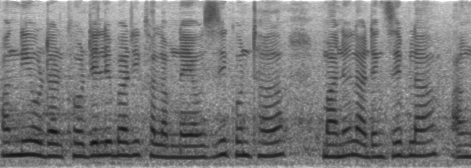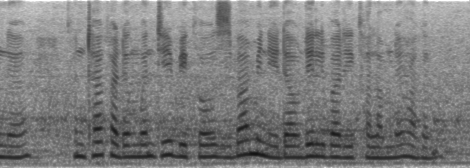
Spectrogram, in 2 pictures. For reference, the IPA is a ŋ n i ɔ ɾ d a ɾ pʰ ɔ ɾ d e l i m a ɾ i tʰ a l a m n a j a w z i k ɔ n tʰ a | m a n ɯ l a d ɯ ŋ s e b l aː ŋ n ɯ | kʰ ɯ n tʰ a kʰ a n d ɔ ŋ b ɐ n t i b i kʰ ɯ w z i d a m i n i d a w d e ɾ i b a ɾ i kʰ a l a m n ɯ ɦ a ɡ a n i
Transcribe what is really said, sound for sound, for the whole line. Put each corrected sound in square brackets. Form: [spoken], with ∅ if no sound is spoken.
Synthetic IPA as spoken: a ŋ n i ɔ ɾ d a ɾ [kʰ] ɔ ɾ d e l i [b] a ɾ i [kʰ] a l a m n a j a w z i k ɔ n tʰ a | m a n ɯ l a d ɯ ŋ [z] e b l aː ŋ n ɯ | kʰ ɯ n tʰ a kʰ a [∅] d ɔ ŋ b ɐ n t i b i kʰ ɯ w z i [b] a m i n i d a w d e [l] i b a ɾ i kʰ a l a m n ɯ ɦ a ɡ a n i

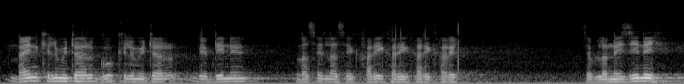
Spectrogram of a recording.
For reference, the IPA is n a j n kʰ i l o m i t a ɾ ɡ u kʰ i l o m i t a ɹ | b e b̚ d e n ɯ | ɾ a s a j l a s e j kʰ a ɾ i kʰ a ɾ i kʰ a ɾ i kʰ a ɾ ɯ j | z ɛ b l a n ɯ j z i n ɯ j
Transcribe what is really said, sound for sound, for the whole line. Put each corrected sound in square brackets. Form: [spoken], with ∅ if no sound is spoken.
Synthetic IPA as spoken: n a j n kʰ i l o m i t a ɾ ɡ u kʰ i l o m i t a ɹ | b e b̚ d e n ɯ | [l] a s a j l a s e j kʰ a ɾ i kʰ a ɾ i kʰ a ɾ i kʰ a ɾ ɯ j | z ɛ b l a n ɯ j z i n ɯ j

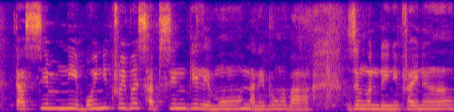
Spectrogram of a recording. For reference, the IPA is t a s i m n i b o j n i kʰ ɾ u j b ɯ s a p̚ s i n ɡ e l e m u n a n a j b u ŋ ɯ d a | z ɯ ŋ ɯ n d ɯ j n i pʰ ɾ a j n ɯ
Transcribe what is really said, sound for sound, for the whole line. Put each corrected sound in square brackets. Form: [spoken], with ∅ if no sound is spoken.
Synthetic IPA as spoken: t a s i m n i b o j n i kʰ ɾ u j b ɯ s a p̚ s i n ɡ e l e m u n a n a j b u ŋ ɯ [b] a | z ɯ ŋ ɯ n d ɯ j n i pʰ ɾ a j n ɯ

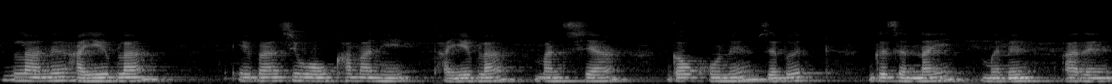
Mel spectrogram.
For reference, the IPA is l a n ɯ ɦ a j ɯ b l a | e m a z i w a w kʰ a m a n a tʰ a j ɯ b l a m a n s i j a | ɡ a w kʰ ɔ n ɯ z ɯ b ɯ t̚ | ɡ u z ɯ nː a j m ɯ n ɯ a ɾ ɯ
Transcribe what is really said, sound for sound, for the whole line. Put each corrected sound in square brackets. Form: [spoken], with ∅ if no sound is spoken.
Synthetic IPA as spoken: l a n ɯ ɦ a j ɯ b l a | e [b] a z i w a w kʰ a m a n [i] tʰ a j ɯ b l a m a n s i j a | ɡ a w kʰ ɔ n ɯ z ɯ b ɯ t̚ | ɡ [ɯ] z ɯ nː a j m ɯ n ɯ a ɾ ɯ

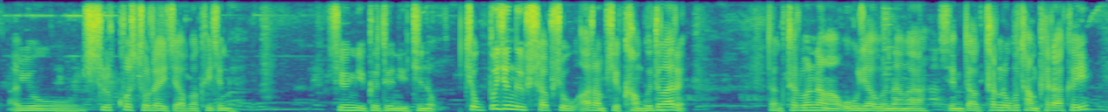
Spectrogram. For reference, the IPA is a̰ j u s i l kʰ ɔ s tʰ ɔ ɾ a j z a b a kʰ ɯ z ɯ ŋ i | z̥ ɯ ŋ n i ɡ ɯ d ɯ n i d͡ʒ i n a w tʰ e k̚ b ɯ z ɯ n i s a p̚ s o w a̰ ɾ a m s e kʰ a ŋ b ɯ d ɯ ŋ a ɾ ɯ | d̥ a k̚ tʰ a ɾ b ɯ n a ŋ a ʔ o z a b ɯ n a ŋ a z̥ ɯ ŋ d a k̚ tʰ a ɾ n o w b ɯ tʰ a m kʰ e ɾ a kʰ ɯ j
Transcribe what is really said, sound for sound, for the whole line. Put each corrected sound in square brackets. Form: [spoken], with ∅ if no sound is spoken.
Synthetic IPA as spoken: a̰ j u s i l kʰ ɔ s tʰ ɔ ɾ a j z a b a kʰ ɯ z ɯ ŋ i | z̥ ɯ ŋ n i ɡ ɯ d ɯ n i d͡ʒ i n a w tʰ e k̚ b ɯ z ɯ [ŋ] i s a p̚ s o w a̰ ɾ a m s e kʰ a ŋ b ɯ d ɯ ŋ a ɾ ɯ | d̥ a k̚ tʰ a ɾ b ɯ n a ŋ a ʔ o z a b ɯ n a ŋ a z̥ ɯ ŋ d a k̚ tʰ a ɾ n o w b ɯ tʰ a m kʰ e ɾ a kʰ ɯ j

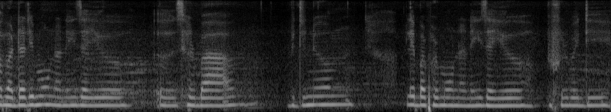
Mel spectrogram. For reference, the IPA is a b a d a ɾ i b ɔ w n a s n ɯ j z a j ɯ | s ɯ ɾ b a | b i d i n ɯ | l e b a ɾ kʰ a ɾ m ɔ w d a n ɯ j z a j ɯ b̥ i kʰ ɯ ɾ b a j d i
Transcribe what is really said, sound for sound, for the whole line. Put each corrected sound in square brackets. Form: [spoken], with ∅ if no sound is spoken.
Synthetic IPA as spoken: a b a d a ɾ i [m] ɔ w n a [∅] n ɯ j z a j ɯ | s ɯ ɾ b a | b i d i n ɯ | l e b a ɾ [pʰ] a ɾ m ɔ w [n] a n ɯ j z a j ɯ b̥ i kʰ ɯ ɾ b a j d i

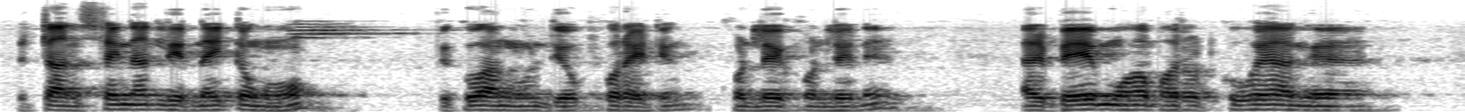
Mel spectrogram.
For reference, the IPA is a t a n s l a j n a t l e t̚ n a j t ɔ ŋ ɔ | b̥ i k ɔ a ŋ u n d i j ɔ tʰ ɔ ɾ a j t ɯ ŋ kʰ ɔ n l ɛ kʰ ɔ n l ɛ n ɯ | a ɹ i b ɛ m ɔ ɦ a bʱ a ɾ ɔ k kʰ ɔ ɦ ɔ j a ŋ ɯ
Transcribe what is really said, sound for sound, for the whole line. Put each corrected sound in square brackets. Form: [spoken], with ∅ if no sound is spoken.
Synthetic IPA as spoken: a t a n s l a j n a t l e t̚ n a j t ɔ ŋ ɔ | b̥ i k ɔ a ŋ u n d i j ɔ [pʰ] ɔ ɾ a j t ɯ ŋ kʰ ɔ n l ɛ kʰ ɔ n l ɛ n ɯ | a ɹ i b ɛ m ɔ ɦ a bʱ a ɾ ɔ [t] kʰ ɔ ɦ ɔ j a ŋ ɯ

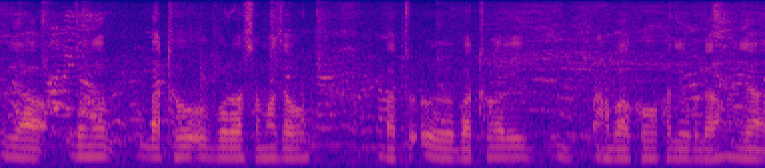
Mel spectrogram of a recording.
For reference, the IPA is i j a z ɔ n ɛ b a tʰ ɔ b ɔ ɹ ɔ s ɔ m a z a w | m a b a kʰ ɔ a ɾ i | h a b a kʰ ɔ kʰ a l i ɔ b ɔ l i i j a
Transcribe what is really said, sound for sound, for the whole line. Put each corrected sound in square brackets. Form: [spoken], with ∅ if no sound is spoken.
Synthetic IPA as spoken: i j a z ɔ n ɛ b a tʰ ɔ b ɔ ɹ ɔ s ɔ m a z a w | [b] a b a [tʰ] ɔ a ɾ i | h a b a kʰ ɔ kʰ a l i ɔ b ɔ l [a] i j a

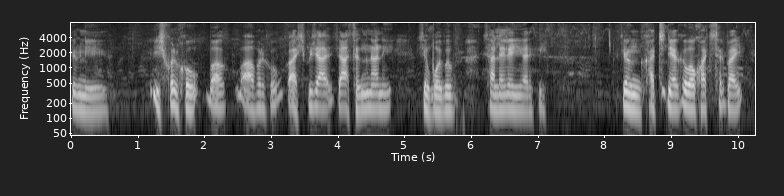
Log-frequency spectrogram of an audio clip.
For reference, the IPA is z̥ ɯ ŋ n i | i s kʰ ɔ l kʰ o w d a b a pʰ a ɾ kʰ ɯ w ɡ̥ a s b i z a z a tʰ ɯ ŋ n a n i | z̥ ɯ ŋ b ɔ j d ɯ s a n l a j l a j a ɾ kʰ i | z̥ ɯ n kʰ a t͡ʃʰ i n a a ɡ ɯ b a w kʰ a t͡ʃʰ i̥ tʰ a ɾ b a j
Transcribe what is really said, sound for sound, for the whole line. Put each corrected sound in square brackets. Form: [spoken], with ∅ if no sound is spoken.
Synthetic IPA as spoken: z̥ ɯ ŋ n i | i s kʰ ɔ l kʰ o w [b] a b a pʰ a ɾ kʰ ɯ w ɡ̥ a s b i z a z a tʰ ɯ ŋ n a n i | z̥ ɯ ŋ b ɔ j [b] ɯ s a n l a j l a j a ɾ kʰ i | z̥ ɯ [ŋ] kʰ a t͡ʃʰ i n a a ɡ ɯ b a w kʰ a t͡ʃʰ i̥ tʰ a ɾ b a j

